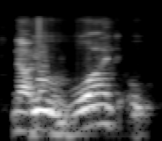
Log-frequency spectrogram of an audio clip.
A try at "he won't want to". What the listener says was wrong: so when you're doing your o i can I can't see you but I can hear you you're opening your mouth too much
